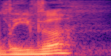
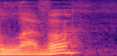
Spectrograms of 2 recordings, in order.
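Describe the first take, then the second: First: It is said with an English pronunciation. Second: It is said with an American pronunciation.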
